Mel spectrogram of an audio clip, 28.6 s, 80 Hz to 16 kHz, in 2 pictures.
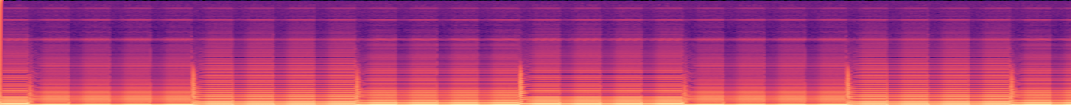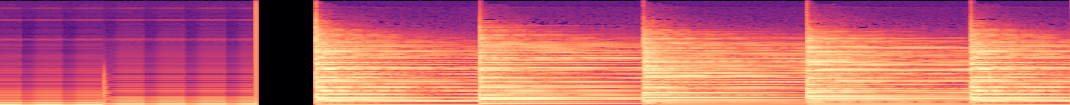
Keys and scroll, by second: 17.4 s.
